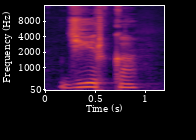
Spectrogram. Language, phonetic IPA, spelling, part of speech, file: Ukrainian, [ˈdʲirkɐ], дірка, noun, Uk-дірка.ogg
- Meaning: hole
